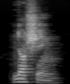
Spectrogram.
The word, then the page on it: noshing: Australian English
